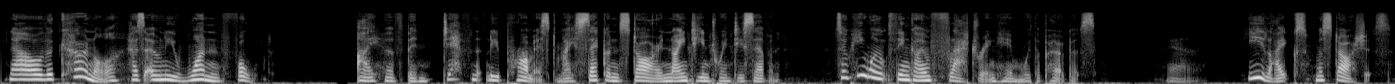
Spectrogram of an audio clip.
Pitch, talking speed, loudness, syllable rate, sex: 185 Hz, 140 wpm, -18 LUFS, 2.6 syllables/s, female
